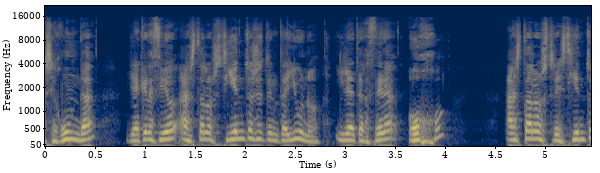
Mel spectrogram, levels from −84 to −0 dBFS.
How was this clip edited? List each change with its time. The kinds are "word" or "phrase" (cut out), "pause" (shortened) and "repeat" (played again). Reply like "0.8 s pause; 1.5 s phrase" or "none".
none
